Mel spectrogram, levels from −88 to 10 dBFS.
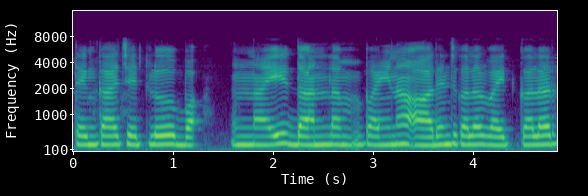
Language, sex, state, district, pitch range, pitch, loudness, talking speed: Telugu, female, Andhra Pradesh, Sri Satya Sai, 220-230 Hz, 225 Hz, -13 LUFS, 135 wpm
